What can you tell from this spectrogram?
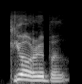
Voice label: "thurible", Indian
